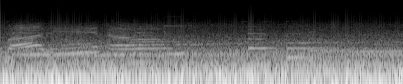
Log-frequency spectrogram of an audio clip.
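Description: Steady low rumble of a car driving, with a voice from an old-time radio broadcast playing over it, sounding thin and cut off at the top.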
